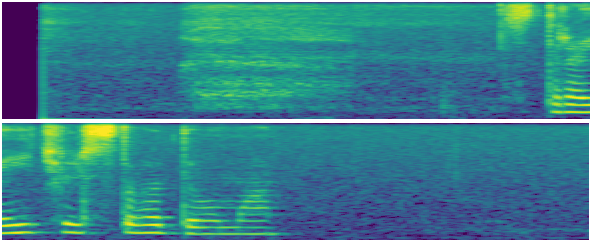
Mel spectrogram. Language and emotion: Russian, neutral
